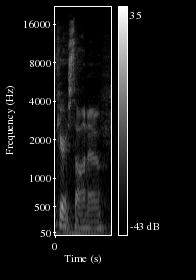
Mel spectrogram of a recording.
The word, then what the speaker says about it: Karasuno: I think it's Karasuno. Karasuno, sorry.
